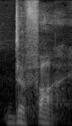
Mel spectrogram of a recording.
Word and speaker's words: DFI: It's called Defense of Freedom Institute, and so that everyone is in on the joke, the acronym DFI is pronounced DEFY.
